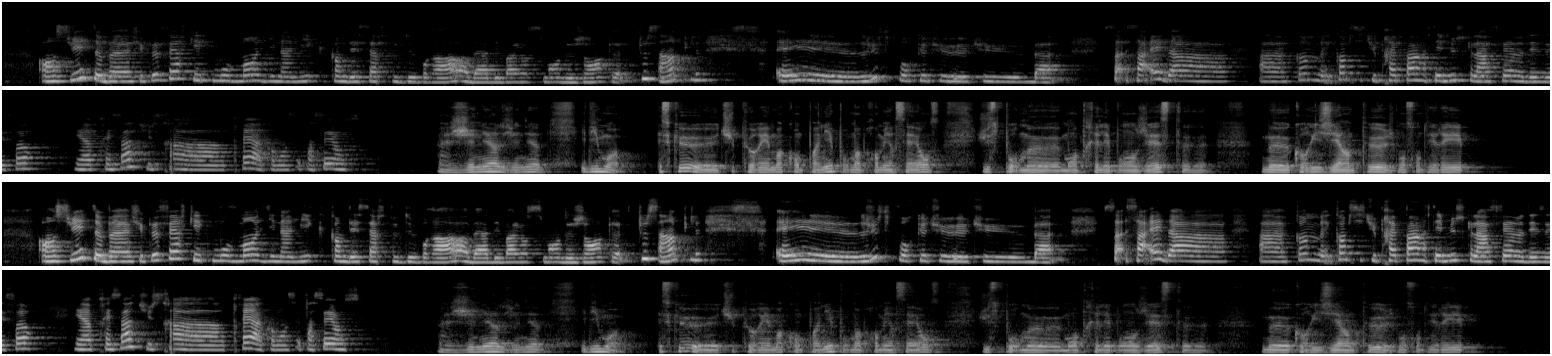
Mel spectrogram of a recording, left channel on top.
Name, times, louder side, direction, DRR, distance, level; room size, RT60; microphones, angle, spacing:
voice 1, 0.2-12.3 12.6-15.8 16.2-19.0, right 5 dB, 55° right, 0.3 m, -28 dB
voice 2, 19.8-21.7 22.0-30.1, left 2 dB, 40° left, 0.5 m, -30 dB
12.0 x 4.0 x 5.5 m
head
